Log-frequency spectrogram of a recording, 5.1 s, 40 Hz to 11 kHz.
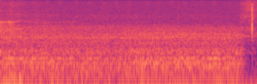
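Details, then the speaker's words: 2018 Lada Vesta Cross after padding the multimedia surround frame with double-sided foam tape: steady low road rumble over rough pavement, no buzzing or rattle from the frame; rattle from elsewhere in the dash remains. "Но нету дребезга этого. То есть простым таким способом убрали его."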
